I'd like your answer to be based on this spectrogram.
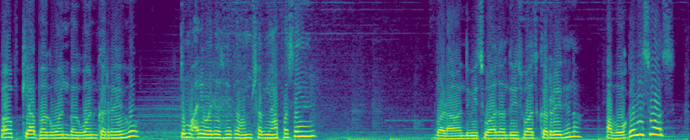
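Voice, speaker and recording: An earnest young man in a horror story, played by a man. His voice is high yet soft-edged, protective and chiding. Faint music plays behind him. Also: expressive, fast talker. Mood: scolding, pleading.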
